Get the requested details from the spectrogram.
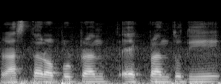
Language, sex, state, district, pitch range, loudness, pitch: Bengali, male, West Bengal, North 24 Parganas, 120-125 Hz, -16 LUFS, 120 Hz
